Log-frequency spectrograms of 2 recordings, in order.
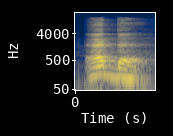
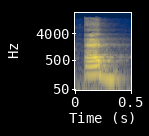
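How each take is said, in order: First: The final d ends with an echoing bounce. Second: The final d ends without any bounce. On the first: The speaker calls it right. "you'll be able to do قلقلة" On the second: The speaker calls it wrong. "if you don't do the قلقلة, it becomes"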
